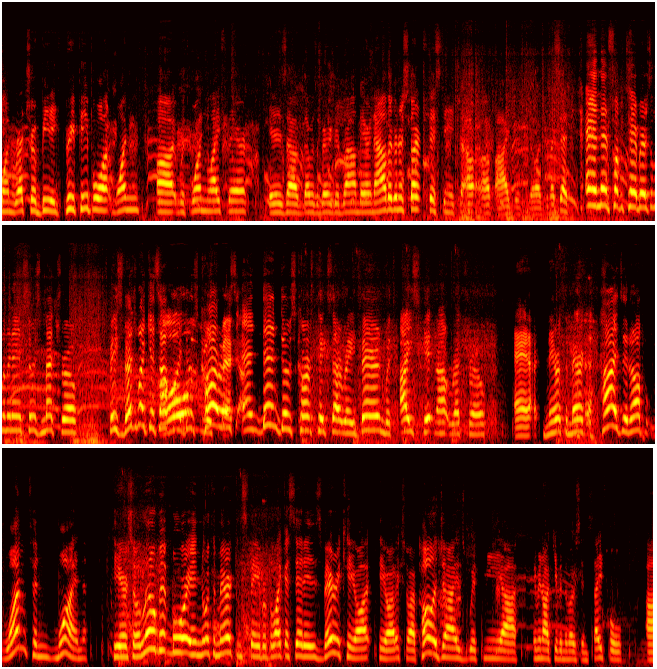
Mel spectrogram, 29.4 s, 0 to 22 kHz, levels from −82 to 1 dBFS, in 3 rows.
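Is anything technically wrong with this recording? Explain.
Yes. The audio has network packet loss in four places.

From 6.21 to 6.33 s there is a burst of packet loss. About 100 ms of audio never arrived in time. The receiver kept extending the last sound and faded it down over that span. You hear a held, dimming tail instead of new material. Then the audio picks up again further along. The 100 ms in between is simply gone, so the sound jumps forward.

There are three instances of short concealed packet loss: 7.05 to 7.11 s, 11.39 to 11.43 s, and 14.37 to 14.43 s. Each hole lasted 40 ms, 20 ms and 40 ms respectively. The decoder patched each gap by continuing the preceding sound, then blended back into the real signal. These are too brief to read as dropouts. They come across as a quick smear or wobble, and a very short sound may be lost inside the patch.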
